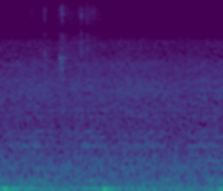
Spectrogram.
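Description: Low rumble of wind buffeting the microphone in uneven gusts, with a few faint high squeaks about half a second in.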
